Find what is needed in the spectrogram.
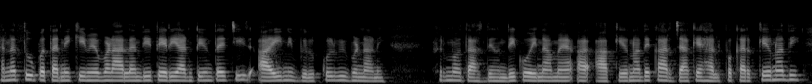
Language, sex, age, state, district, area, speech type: Punjabi, female, 30-45, Punjab, Rupnagar, urban, spontaneous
